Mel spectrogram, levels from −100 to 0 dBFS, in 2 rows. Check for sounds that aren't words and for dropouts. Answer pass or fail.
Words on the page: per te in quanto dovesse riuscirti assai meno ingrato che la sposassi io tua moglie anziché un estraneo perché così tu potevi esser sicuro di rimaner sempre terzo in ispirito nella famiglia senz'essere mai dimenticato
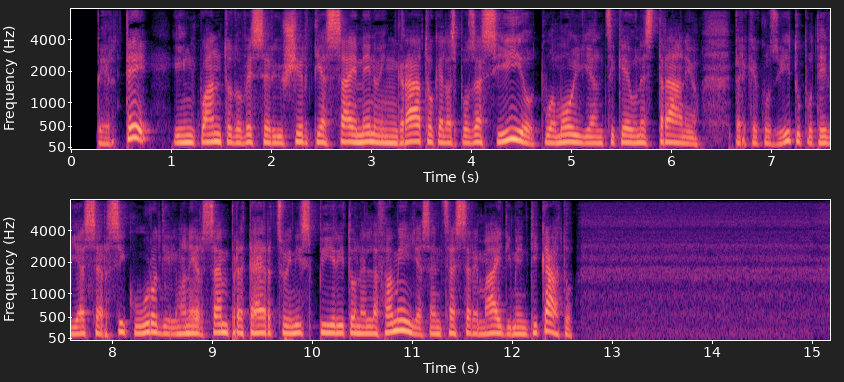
pass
